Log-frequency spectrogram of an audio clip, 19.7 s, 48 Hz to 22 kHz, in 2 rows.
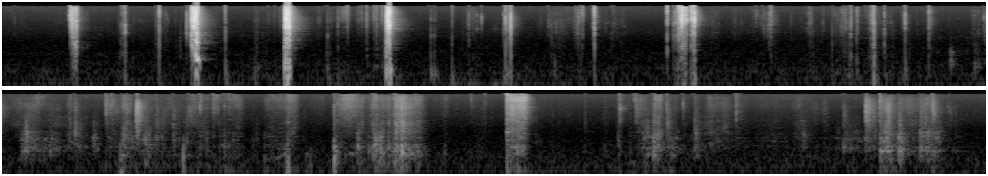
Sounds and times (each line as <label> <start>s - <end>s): unrolling a piece of duct tape, tearing it 0.7s - 2.2s
unrolling a piece of duct tape 2.8s - 9.4s
unrolling a piece of duct tape, tearing it 2.8s - 9.4s
placing then replacing it on a cardboard box 9.8s - 14.2s
placing then replacing it on a cardboard box 16.1s - 19.4s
